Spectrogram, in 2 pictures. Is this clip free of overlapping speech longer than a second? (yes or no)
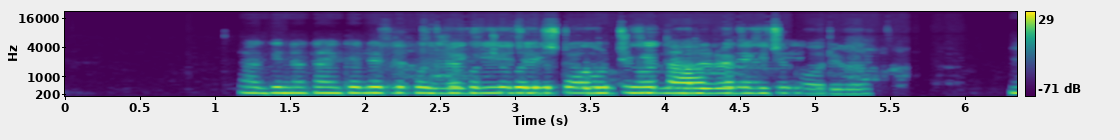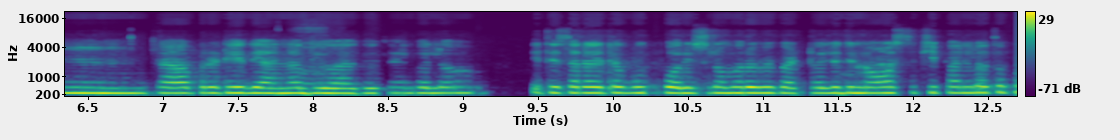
no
